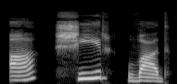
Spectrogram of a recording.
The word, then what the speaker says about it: आशीर्वाद: इसका नियम है कि ये जिस अक्षर पे लगा होता है, इसका उच्चारण हमेशा उससे ठीक पहले होता है। अच्छा। तो शब्द को धीरे-धीरे बोल कर देखिए। आ शीर वाद। आ शीर वाद हां र की आवाज व से ठीक पहले आ रही है।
